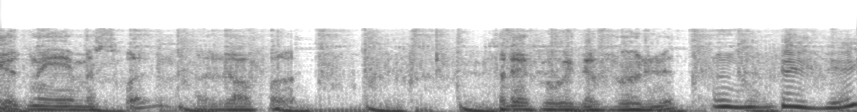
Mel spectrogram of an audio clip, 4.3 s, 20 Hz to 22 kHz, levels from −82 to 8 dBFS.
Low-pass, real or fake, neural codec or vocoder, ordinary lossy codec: none; fake; codec, 16 kHz, 16 kbps, FunCodec, trained on LibriTTS, 50 frames a second; none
